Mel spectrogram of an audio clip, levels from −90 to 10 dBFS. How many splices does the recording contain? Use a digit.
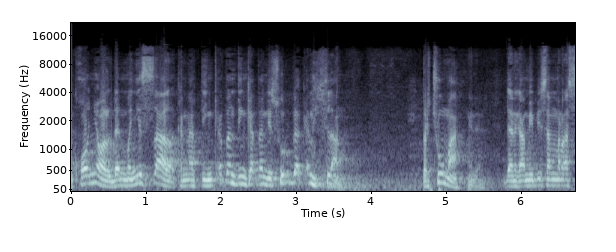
1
